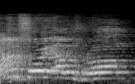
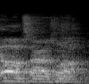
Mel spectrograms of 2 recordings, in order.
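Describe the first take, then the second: First: The apology sounds genuine and sincere. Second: The apology sounds dismissive and insincere.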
